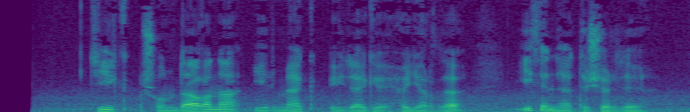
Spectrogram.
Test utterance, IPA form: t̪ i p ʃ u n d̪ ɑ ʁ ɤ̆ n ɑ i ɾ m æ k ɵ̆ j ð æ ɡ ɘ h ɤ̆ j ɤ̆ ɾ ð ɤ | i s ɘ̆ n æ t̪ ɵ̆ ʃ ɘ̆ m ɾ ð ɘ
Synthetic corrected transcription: t̪ i k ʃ u n d̪ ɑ ʁ ɤ̆ n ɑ i ɾ m æ k ɵ̆ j ð æ ɡ ɘ h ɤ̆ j ɤ̆ ɾ ð ɤ | i θ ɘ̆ n æ t̪ ɵ̆ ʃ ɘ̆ ɾ ð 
